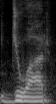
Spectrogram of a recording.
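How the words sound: The word you starts with a j sound. It imitates a stereotyped Mexican or Spanish accent. The speaker calls it wrong. "pronunciaciones curiosas como you are"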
